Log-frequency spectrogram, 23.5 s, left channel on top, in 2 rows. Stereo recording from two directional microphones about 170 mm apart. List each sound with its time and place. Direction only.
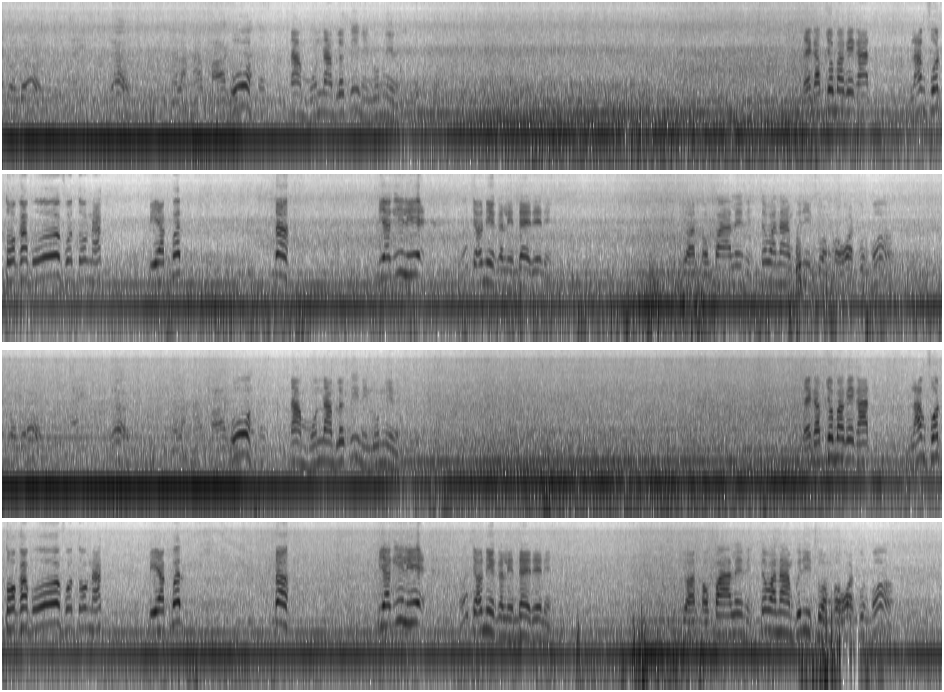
3.6 s speech: 35° right (ahead or behind)
10.0 s speech: 25° right (ahead or behind)
15.1 s speech: 30° right (ahead or behind)
16.5 s speech: 35° right (ahead or behind)
20.3 s speech: 40° right (ahead or behind)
